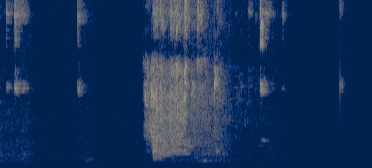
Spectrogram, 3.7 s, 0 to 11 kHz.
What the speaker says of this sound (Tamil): இப்போ இதுல தண்ணி சேர்த்து இது ஒரு 8 மணி நேரம் நல்லா ஊறட்டும்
